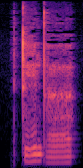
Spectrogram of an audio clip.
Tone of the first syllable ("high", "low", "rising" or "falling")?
rising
